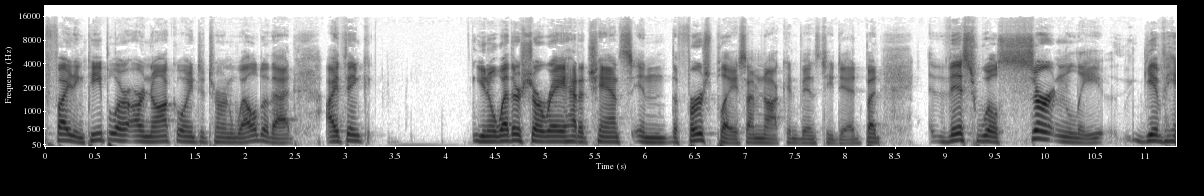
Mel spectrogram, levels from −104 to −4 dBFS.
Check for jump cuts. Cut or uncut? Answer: uncut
